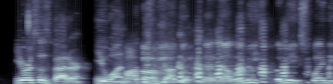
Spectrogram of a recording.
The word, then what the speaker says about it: Mazzucato: Mazzucato. Oh, wait. Yours was better. You won. Mazzucato.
